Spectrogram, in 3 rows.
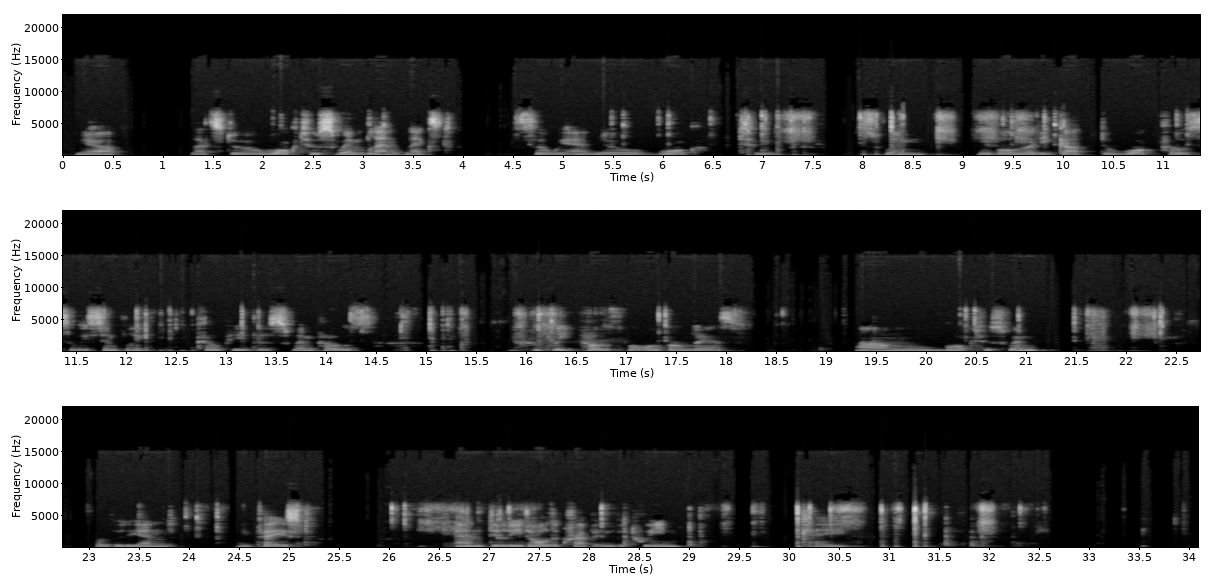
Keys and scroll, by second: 7.0-8.7 typing, 12.3 a, 12.3 a, 15.0 shift+a, 15.1 shift+a, 26.7 b, 29.7 k, 30.7 Delete, 30.9 Return.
